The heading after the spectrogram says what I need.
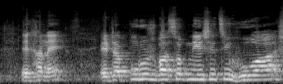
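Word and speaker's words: هُوَ: হুয়া উচ্চারণ করি বন্ধুরা, হুয়া, হ্যাঁ, হুয়া, হুমা, হুম।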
